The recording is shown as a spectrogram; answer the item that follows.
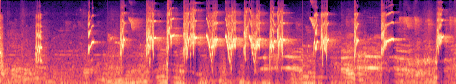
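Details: Javan myna (jalak kebo) lure song for contest birds: a dense run of loud sharp clicks and high whistled notes, varied and rapid over several seconds.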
